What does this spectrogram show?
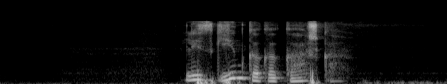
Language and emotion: Russian, sad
